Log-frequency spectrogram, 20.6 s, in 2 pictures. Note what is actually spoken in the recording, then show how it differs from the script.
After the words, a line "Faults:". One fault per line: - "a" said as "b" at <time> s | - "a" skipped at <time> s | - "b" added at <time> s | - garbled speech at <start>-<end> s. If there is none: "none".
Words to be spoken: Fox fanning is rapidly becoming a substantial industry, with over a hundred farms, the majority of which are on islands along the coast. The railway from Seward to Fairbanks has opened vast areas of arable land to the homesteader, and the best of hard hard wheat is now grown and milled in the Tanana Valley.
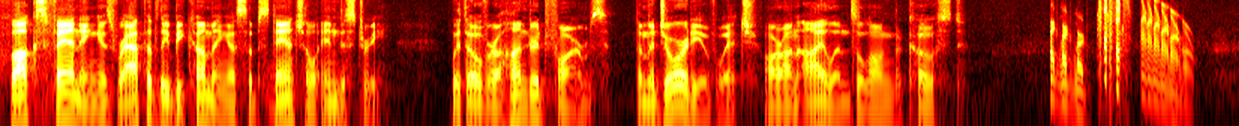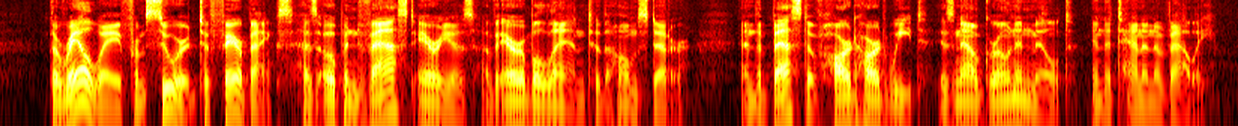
Fox fanning is rapidly becoming a substantial industry, with over a hundred farms, the majority of which are on islands along the coast. The railway from Seward to Fairbanks has opened vast areas of arable land to the homesteader, and the best of hard hard wheat is now grown and milled in the Tanana Valley.
Faults:
none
